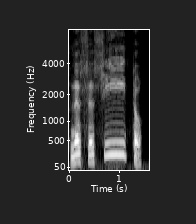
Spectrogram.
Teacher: You have a vowel at the end, so you push down on the syllable before last, on the penultimate syllable, which makes it necesi.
